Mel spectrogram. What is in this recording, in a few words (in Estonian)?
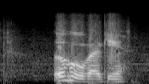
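"õhuvägi" Estonian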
